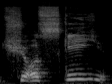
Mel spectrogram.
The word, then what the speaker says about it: Chbosky: latest film from Steve Shore ski Chbosky it's silent B who's the dude that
